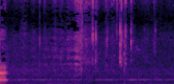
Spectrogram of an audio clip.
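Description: Faint scraping and handling of a thick cardboard tube and a small fixed-blade knife just after a cut, with a few light ticks around the middle.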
